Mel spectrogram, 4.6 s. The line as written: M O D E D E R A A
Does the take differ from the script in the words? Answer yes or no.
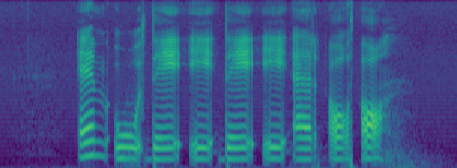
no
